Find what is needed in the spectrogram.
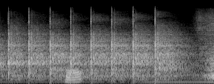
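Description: Rapid, evenly spaced taps on the metal casing of a countertop draught-beer tap unit, about six a second, stopping shortly before the end.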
